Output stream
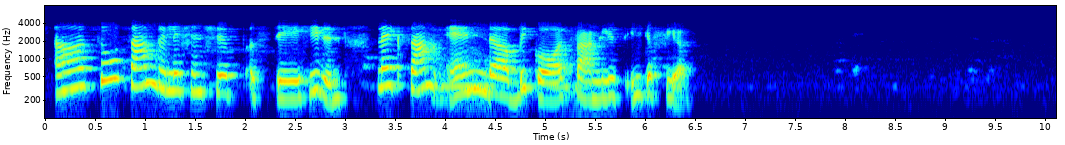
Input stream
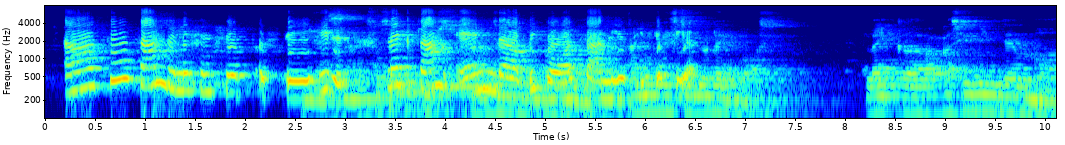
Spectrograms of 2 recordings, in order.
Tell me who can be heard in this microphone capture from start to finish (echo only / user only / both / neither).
both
